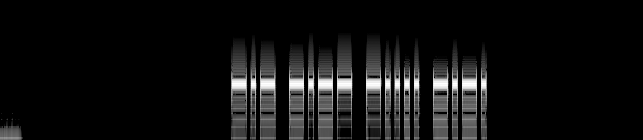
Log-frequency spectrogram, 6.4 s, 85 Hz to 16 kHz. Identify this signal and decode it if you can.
Morse code, heard as a keyed tone, about 25 wpm, 700 Hz. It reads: KY6C
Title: USA Call Signs - 4 Characters - Repeated 2x - 25wpm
